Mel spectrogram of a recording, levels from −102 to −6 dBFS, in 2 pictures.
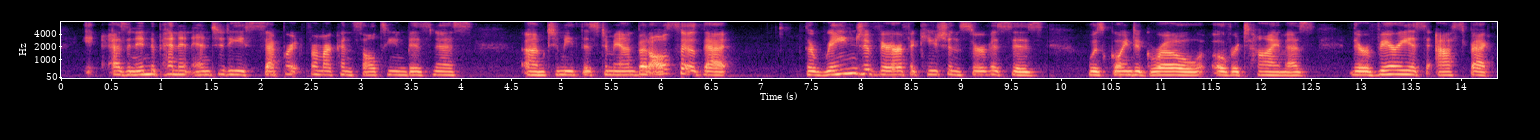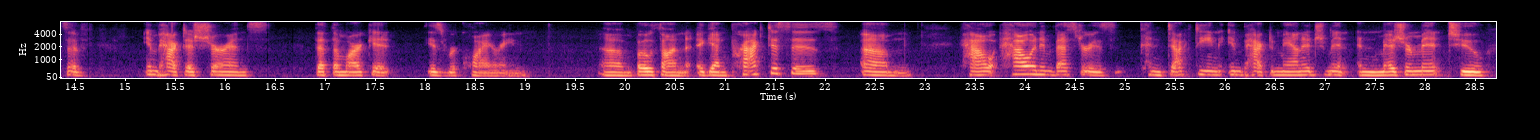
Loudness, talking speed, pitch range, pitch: -24 LUFS, 120 wpm, 170-190 Hz, 180 Hz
